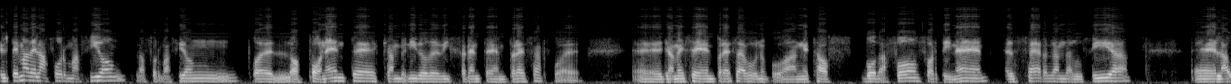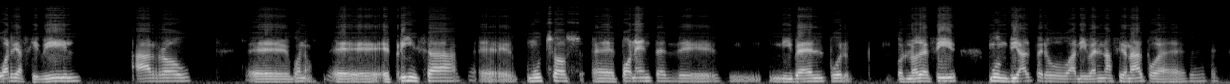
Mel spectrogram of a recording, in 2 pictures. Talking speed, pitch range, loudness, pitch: 135 wpm, 125-155 Hz, -19 LUFS, 140 Hz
